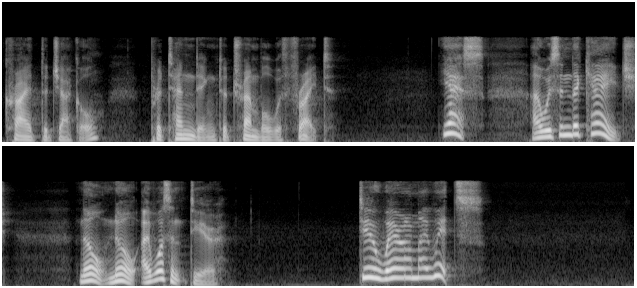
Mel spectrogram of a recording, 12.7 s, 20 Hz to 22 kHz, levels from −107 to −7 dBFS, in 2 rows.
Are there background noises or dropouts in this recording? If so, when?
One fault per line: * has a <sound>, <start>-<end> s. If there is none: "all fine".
all fine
